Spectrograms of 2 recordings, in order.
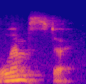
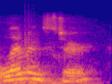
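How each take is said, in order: First: It is pronounced the British way. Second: It is pronounced the American way. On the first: "over there you pronounce it Leominster" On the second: "here we pronounce it Leominster"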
